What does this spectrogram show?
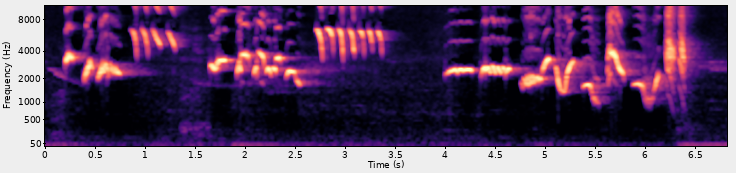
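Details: White-rumped shama singing to train birds in many song types: whistled notes mixed with fast, high, trilled rattles, then warbled rising and falling whistles and a final sharp burst.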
